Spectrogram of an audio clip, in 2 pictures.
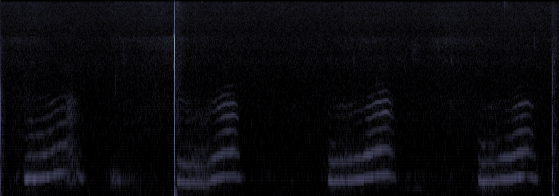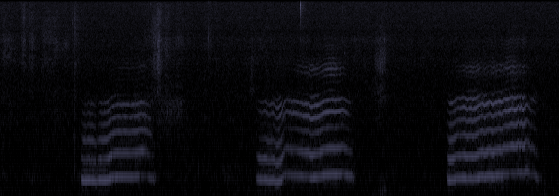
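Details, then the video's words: A sleeping house cat snores indoors, each breath giving a squeaky, tonal, rising-then-falling note about one second long, repeated every two to three seconds in a quiet room, with two sharp clicks. "quem tá roncando???"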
